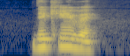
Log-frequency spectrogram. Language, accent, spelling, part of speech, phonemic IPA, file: French, Canada, décrivais, verb, /de.kʁi.vɛ/, LL-Q150 (fra)-décrivais.wav
- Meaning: first/second-person singular imperfect indicative of décrire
